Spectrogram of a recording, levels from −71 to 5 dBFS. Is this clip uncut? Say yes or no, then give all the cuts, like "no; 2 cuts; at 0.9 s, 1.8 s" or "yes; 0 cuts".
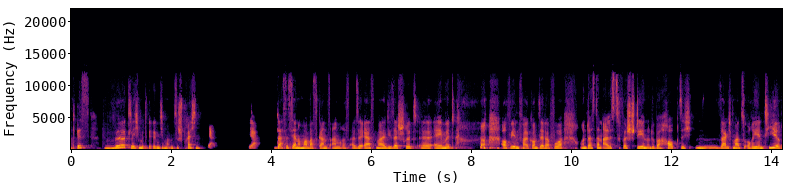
yes; 0 cuts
